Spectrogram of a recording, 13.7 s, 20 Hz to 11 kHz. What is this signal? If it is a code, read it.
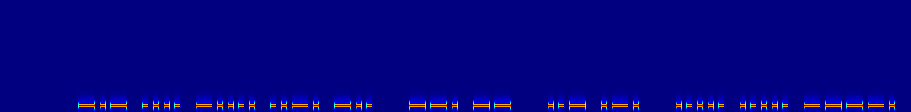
Morse code, heard as a keyed tone, about 15 wpm, 700 Hz. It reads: KH6FD GM UR 559
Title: SOTA QSO Practice 15wpm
